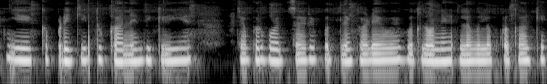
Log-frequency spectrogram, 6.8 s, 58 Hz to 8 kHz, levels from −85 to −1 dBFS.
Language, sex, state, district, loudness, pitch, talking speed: Hindi, female, Bihar, Saran, -19 LUFS, 225 Hz, 185 wpm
